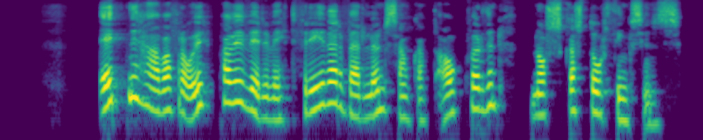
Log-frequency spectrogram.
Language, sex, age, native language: Icelandic, female, 40-49, Icelandic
